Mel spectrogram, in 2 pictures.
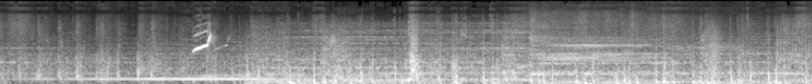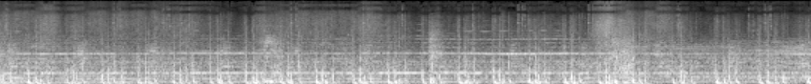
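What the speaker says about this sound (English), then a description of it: "Now to deliver Magni his horse" Steady clip-clop of horse hooves walking throughout in the video game Assassin's Creed Valhalla, with a brief whinny early on, set against a continuous musical and ambient backdrop.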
